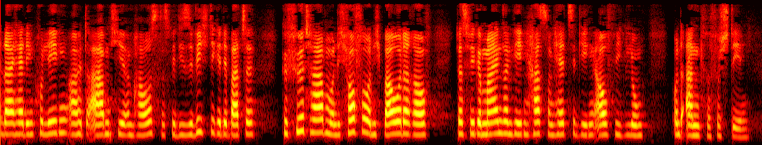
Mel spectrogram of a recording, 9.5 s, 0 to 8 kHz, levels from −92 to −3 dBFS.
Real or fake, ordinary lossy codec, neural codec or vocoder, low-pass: fake; MP3, 32 kbps; autoencoder, 48 kHz, 32 numbers a frame, DAC-VAE, trained on Japanese speech; 7.2 kHz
